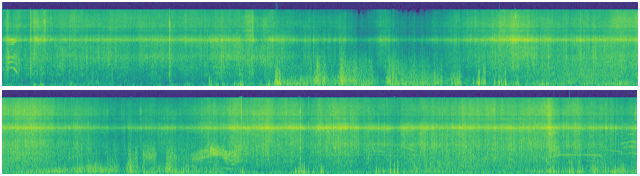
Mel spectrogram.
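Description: Wind buffeting a helmet-mounted action camera as a downhill mountain bike runs over packed snow, with jolts and rattles from the bike over bumps. It grows louder about five seconds in as the bike picks up speed, and a thin steady high whine sits underneath.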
